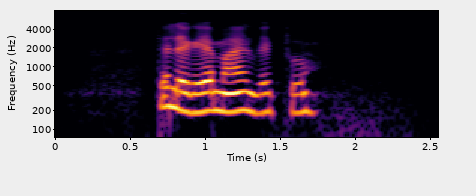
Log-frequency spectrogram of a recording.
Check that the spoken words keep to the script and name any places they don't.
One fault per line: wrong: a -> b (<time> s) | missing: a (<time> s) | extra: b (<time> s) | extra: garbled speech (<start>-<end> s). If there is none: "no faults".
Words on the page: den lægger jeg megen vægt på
no faults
